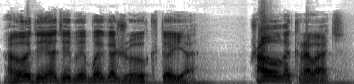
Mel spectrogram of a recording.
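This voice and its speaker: A shabby, bullying barber barks threats and orders in a gruff voice, as a man reads him. The lines come blunt and menacing. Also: mid-range voice, very animated, slow, fairly bright tone, pitched above the performer's own voice, exaggerated voice.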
